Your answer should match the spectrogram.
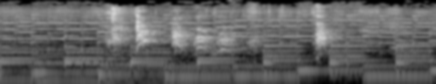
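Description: Shih tzu giving a quick run of short barks about a second in, then one more bark near the end, over background music.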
